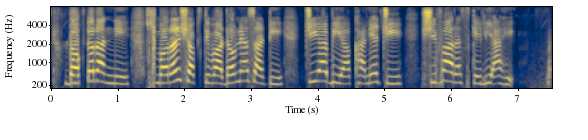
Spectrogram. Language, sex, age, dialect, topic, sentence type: Marathi, female, 18-24, Varhadi, agriculture, statement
